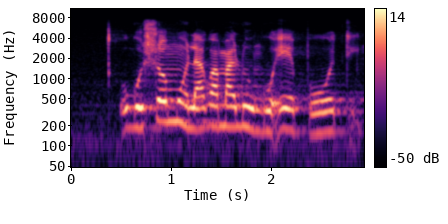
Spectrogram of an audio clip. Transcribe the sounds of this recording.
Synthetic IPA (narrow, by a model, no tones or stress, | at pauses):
uk̬uɬomulak̬wamaluŋuɛb̥ʱoːd̥ʱḭ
